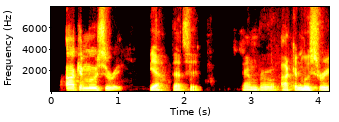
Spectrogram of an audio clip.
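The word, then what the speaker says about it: Akinmusire: Ambrose, how do you pronounce his last name? Akinmusiri.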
